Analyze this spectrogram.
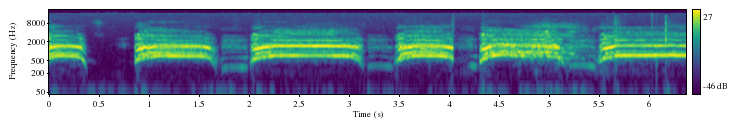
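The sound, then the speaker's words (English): A man's voice loudly imitates a panicked, cartoonish scream like Homer's, in about five drawn-out, strained yells with brief gaps between them, in reaction to a house alarm going off when a door was opened. “So I, you know, freaked out, fucking screamed like Homer.”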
